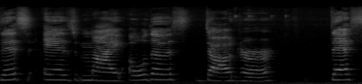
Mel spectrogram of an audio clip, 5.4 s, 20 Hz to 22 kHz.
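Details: Adult woman with aphasia after a hemorrhagic stroke on May 19, 2020, treated with brain surgery; also has right-side hemiparesis; her aphasia also affects reading and writing.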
